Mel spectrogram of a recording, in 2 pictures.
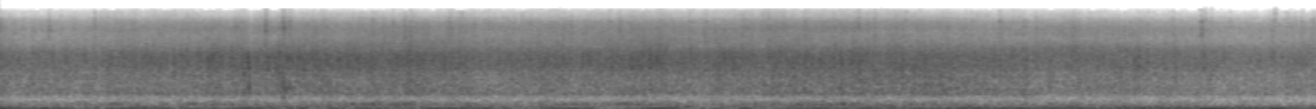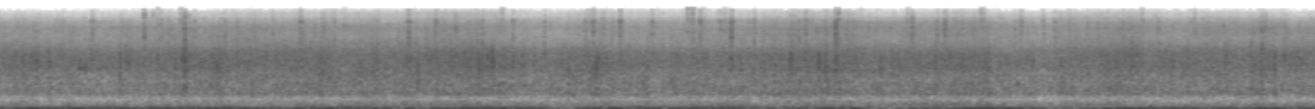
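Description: Bicycle tyres crunch and roll over a gravel track.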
